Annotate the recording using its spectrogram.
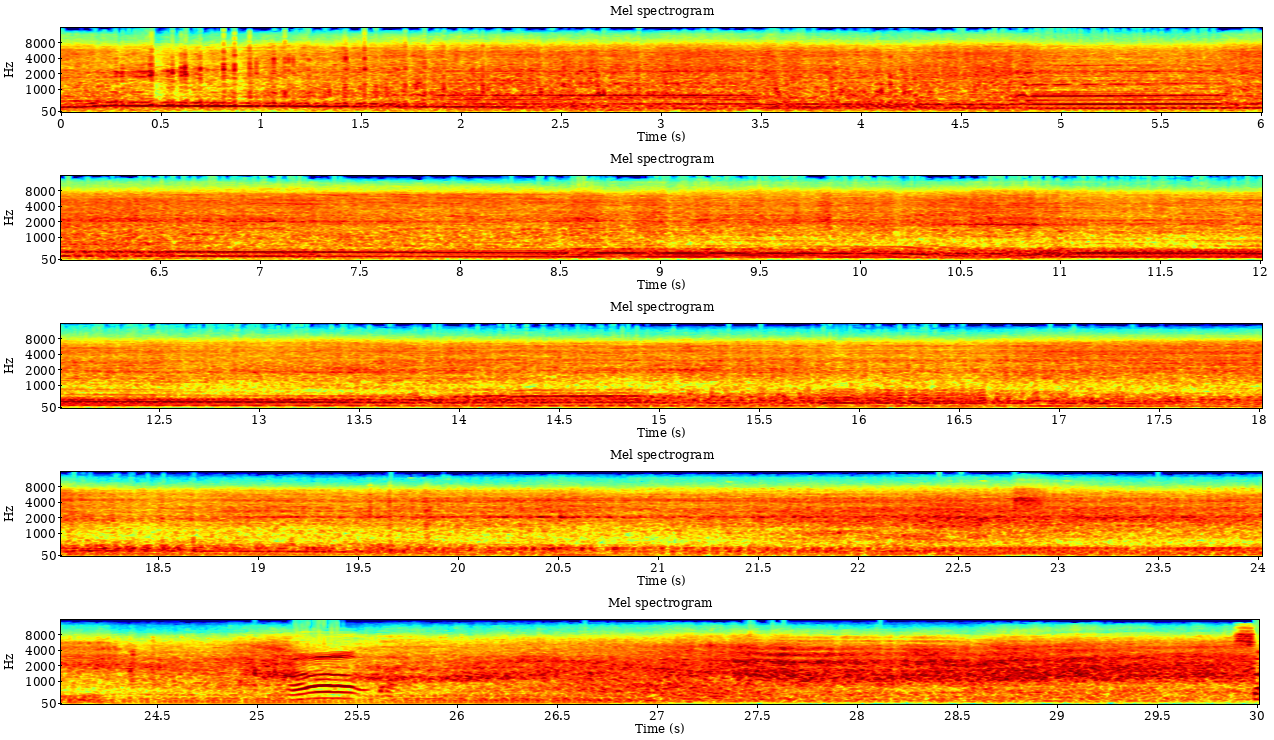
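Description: Sport-bike inline-four engine with its pitch falling slowly and steadily over about twenty seconds as the motorcycle slows. Wind rush runs throughout. Near the end the engine sound sinks lower into the wind noise.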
